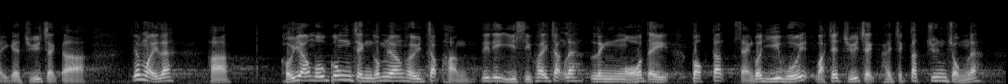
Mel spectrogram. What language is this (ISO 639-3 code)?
yue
